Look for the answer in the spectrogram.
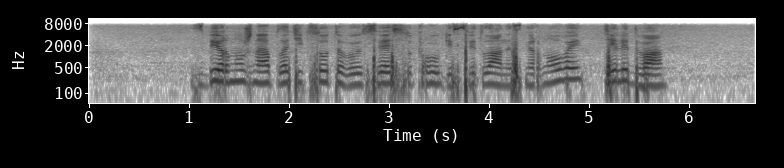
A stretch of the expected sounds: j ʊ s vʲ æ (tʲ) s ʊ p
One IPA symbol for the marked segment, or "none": sʲ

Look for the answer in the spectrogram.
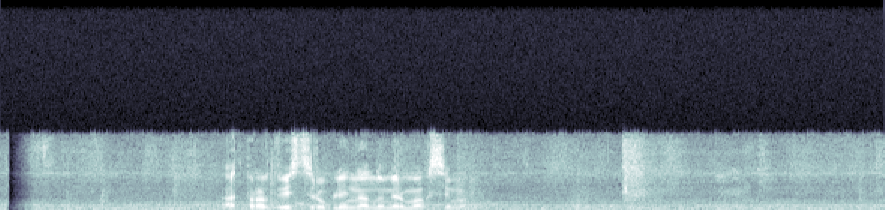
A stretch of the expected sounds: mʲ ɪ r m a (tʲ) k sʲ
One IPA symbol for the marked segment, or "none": none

